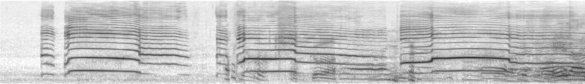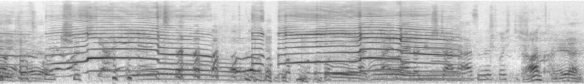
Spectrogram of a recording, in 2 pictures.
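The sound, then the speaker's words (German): A hare distress call (Hasenklage) used to lure predators: shrill, wavering, baby-like wails repeated in about five long crying bursts with brief gaps, loud and on its own with no talking. “Und das hört sich dann ungefähr so an, Hasenklage.”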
